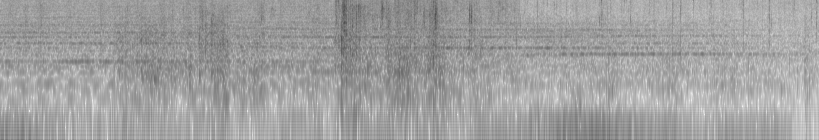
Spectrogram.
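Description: Background music with sustained tones over hissing sprays of water, like a wet dog shaking itself off. The spray swells twice and is loudest about four to six seconds in.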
